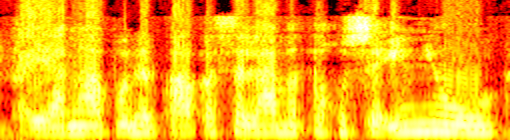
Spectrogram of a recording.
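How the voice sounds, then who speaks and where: A woman's voice: lowish voice, level tone, fairly quick, darkish tone, a little hiss or hum, lightly acted. An actress playing a humble, weary, poor young mother who does laundry, in a Tagalog radio drama. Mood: humble, reserved.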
